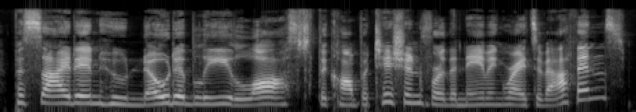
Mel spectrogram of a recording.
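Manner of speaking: ordinary talk, nothing marked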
